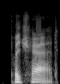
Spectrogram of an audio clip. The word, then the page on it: pochette: American English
